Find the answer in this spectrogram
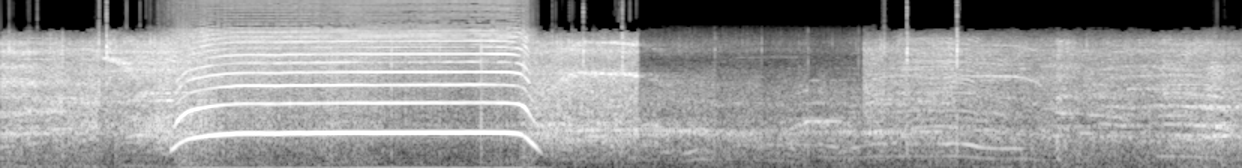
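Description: A loud horn held for about two and a half seconds, its pitch sliding up as it starts and dropping away as it stops, sounding the start of a round; a crowd cheers around it.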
